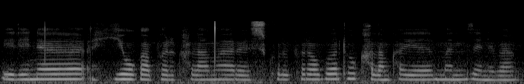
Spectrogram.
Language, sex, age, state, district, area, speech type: Bodo, female, 18-30, Assam, Kokrajhar, rural, spontaneous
